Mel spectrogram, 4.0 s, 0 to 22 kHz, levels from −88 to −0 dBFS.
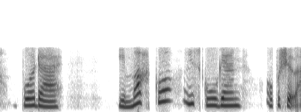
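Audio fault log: Throughout: Bluetooth CVSD headset codec. The spectrogram shows a hard band from 150 Hz to 3.6 kHz, and one-bit delta steps add scratchy s sounds and granular hiss, consistent with 64 kbps CVSD.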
